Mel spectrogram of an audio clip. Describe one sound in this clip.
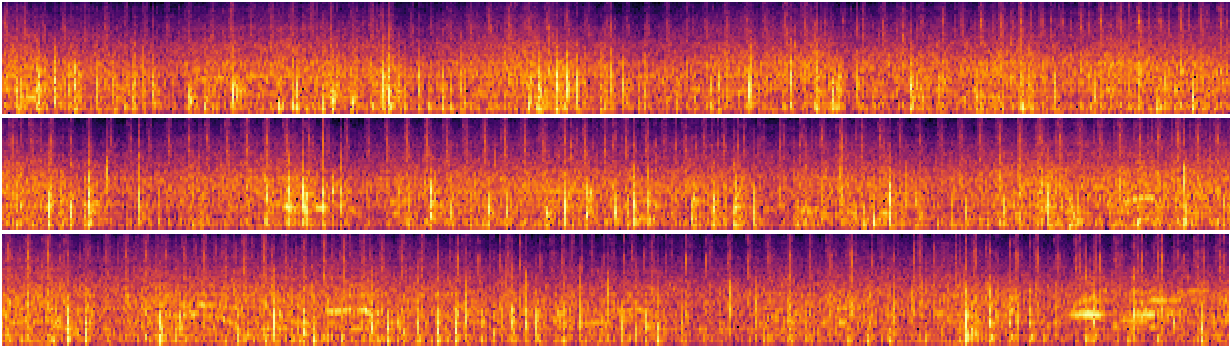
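Paintball markers fire in rapid bursts of sharp pops.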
